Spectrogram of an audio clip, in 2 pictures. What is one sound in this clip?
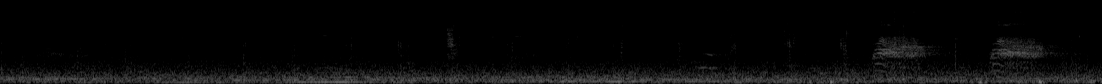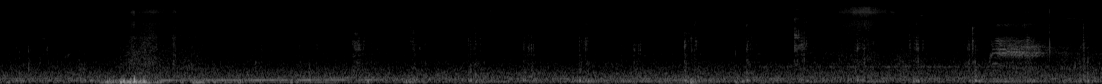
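Boots step in unison on stone stairs outdoors.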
